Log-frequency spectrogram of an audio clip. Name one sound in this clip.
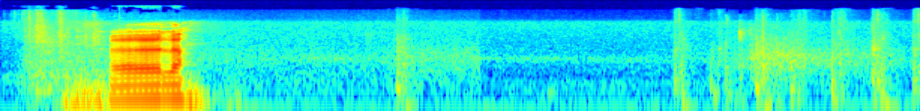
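A young man talks calmly into a headset microphone.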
